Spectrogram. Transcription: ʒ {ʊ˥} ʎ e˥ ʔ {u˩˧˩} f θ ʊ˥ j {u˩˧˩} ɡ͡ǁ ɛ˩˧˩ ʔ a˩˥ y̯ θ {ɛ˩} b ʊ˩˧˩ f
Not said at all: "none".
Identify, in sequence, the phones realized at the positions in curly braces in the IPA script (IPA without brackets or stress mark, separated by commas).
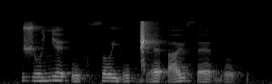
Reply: ʊ˥, u˩˧˩, u˩˧˩, ɛ˩˧˩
